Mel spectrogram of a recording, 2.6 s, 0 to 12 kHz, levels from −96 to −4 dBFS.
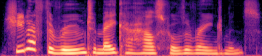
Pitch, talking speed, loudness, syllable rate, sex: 215 Hz, 205 wpm, -15 LUFS, 5.5 syllables/s, female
